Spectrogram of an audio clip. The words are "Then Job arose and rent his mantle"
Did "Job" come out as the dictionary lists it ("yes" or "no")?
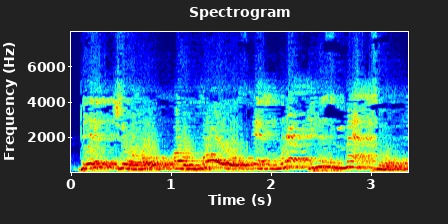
no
